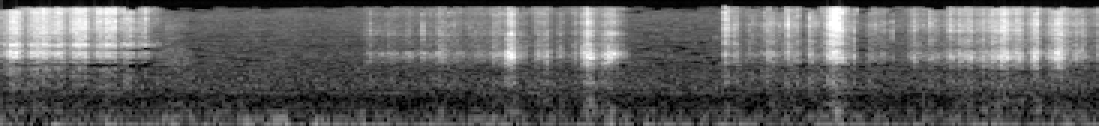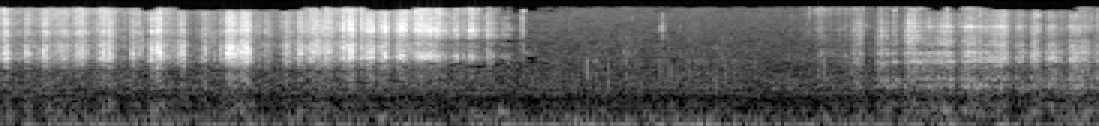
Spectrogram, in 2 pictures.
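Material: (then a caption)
Dried plant. A small, hollow, dried orange Chinese lantern husk (a papery plant calyx) is held in the fingers and brushed with paintbrush bristles while being lightly crackled. Soft, steady brushing and scratchy rustling come with bursts of bright, papery crackle, over a constant low rumble beneath. The sound stays quiet and close throughout, with short swells where the bristles sweep harder.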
